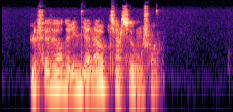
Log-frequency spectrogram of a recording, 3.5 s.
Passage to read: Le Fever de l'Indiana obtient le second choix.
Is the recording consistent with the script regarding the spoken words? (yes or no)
yes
